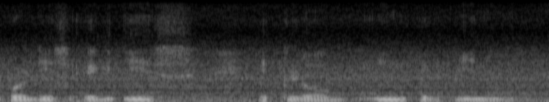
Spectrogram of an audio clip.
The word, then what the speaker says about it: itlog: The equivalent of name for this egg is itlog in Filipino, pronounced as it, int, pronounced as it. Then the next one is log, L-O-E-G, log, it, then log, itlog.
